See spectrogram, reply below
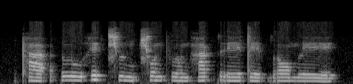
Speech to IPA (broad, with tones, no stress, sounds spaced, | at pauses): pʰ a˨˩ ʔ | l uː˩˦ h e˥˩ ʔ t͡ɕʰ ɯ˩˦ ŋ t͡ɕʰ o˧ n pʰ l o˩˦ n h a˦˥ k̚ p r eː˧ t eː˨˩ p̚ r ɔː˧ m l eː˨˩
